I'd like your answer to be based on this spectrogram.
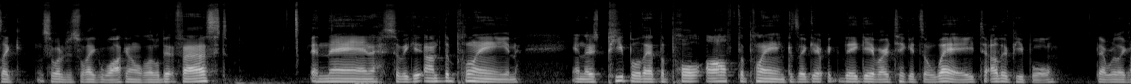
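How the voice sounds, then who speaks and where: A man co-hosting a podcast, casually telling a rambling story full of filler words. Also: mid-range voice. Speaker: podcast co-host.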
